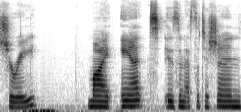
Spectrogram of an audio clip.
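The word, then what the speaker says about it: Scerri: is by paul cherie it's spelled s-c-e-r-r-i but it's pronounced sheree my aunt is an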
